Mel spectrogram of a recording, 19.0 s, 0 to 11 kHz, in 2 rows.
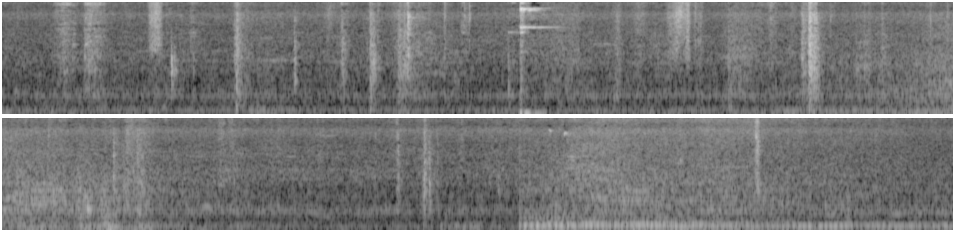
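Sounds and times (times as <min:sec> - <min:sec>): clicks and taps of metal parts: 0:04.4 - 0:05.6
ringing metal clink: 0:05.0 - 0:05.8.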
